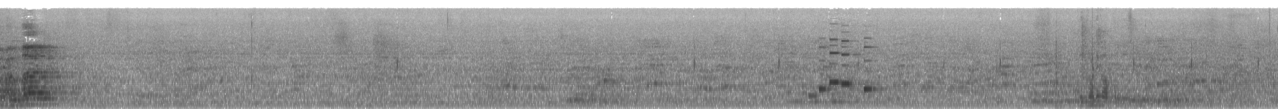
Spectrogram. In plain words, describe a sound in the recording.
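An elderly man recites slowly into a microphone, heard through loudspeakers.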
